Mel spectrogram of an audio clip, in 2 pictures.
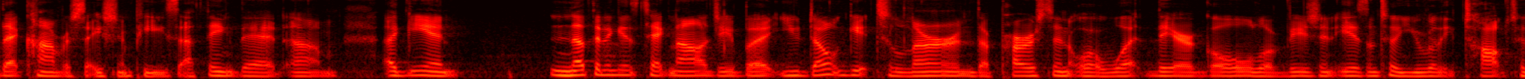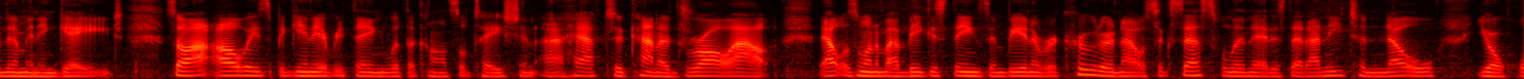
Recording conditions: busy venue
